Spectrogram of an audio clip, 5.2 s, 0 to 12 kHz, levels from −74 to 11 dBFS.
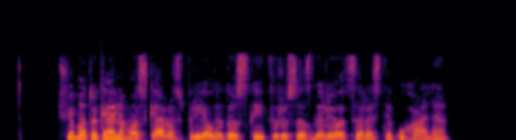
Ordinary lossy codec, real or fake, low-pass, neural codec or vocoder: AAC, 32 kbps; real; 7.2 kHz; none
